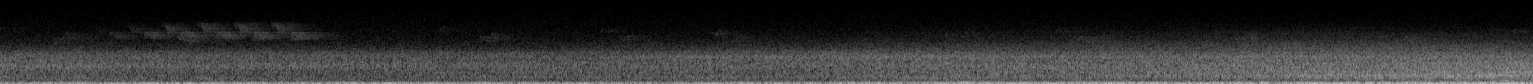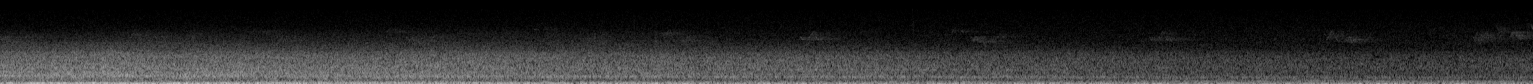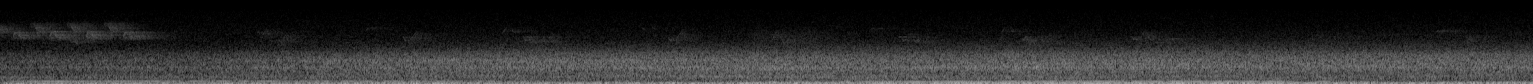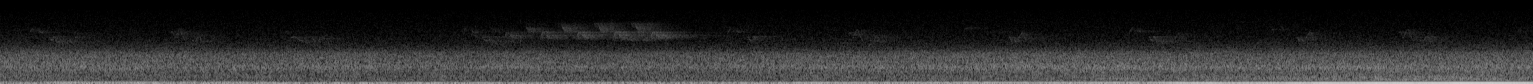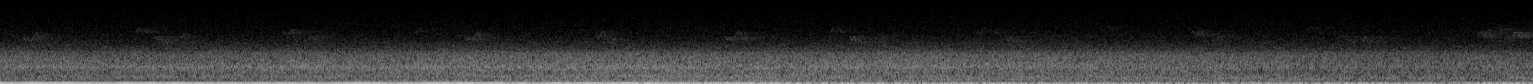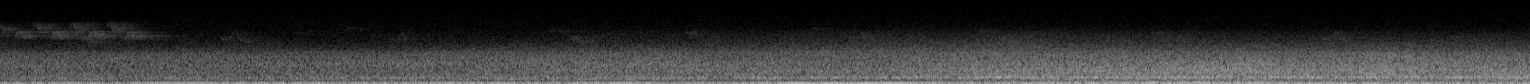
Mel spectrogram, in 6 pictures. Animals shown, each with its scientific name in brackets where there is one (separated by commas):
Ovenbird (Seiurus aurocapilla), Red-eyed Vireo (Vireo olivaceus)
